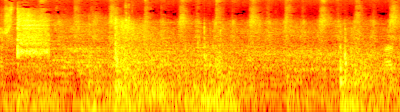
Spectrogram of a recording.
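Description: Background music over the low rumble of a stunt scooter's wheels rolling across plywood ramps, with a single sharp knock about three and a half seconds in.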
